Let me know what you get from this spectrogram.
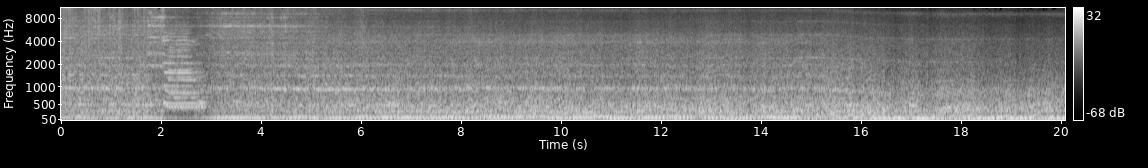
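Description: A freight train's tank cars roll past with steady wheel-and-rail noise and a thin, steady squeal from the wheels in the curve. The rear helper locomotives, a pair of Norfolk Southern SD40E diesels, follow, and their low engine drone grows stronger toward the end. There is a brief burst of pitched tones about two seconds in.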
